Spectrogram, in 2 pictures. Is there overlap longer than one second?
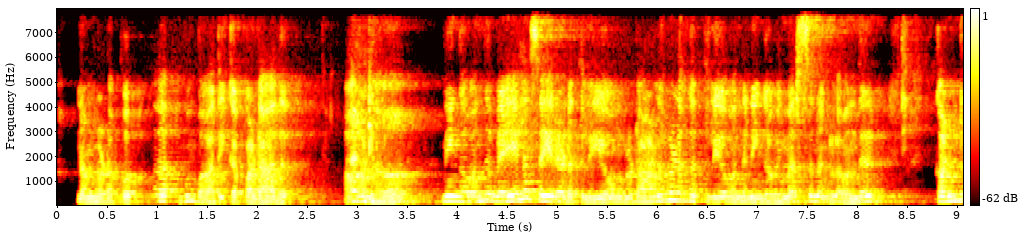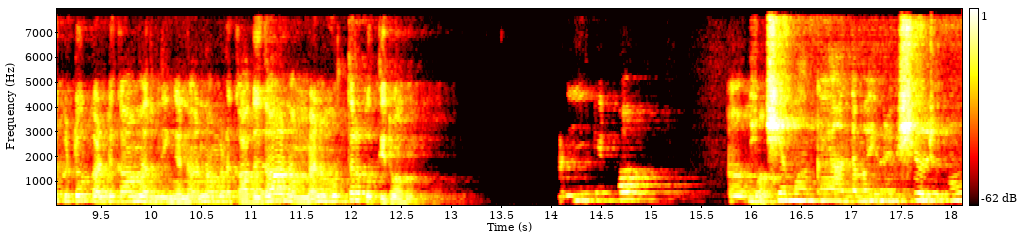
No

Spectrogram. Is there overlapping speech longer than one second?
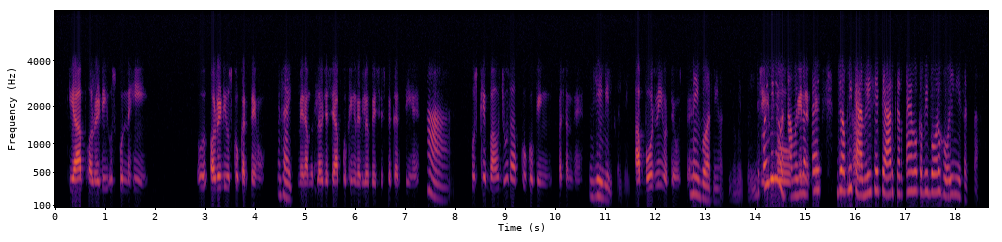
Yes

